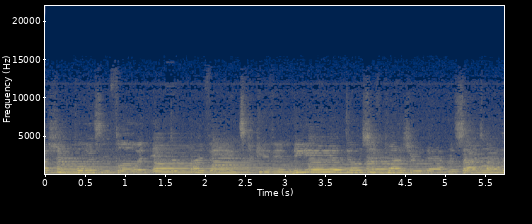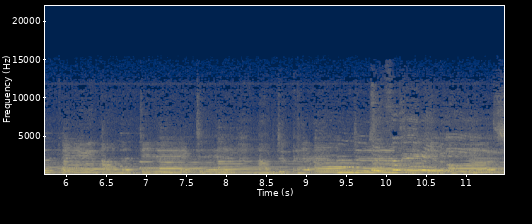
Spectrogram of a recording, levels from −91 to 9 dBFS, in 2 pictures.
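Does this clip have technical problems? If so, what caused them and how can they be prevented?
No, nothing in this one stands out as a technical problem, so there's nothing to trace back or guard against here.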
